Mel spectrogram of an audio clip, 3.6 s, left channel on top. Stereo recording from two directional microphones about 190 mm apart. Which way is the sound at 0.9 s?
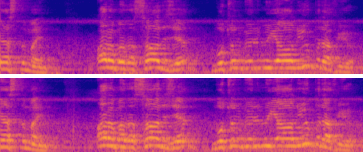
15° left (ahead or behind).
